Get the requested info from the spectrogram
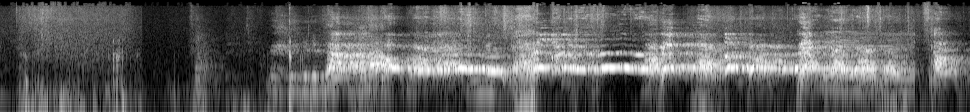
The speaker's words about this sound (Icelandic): Við byrjum í einbillishúsi í Grafavogi þar sem formaður kavalérklúpsins á Íslandi býr. Það eru hundar.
